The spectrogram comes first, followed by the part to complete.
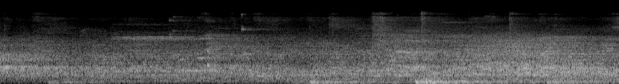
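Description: Low thuds of a ball bouncing on a gym's hardwood floor, several about a second apart in the second half, against indistinct voices echoing in a large hall.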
